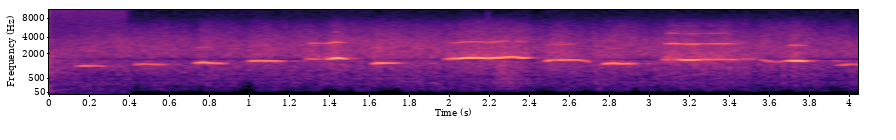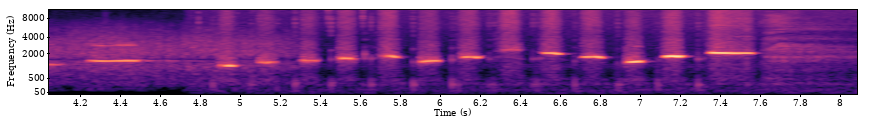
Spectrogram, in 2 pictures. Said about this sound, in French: très tôt, Fritz Lang, par exemple et qui dans M le maudit euh, utilise une mélodie sifflée par le tueur pour qu'on l'identifie. Et il est donc identifié au son. On ne voit pas Peter Lorre, pas tout de suite. on entend son sifflement.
